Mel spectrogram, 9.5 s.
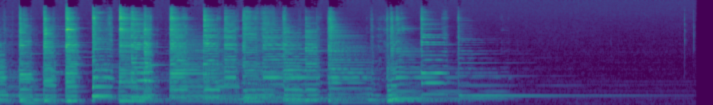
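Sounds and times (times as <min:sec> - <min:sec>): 
autoharp: 0:00.0 - 0:07.6.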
